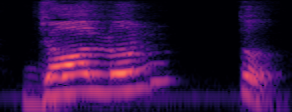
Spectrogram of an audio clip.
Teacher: কিন্তু আমরা এখন শুধু বফলার উচ্চারণ নিয়ে আলোচনা করছি। ফলে জয়ের সাথে ব ছিল, এই ব মানে বফলার উচ্চারণ হলো না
